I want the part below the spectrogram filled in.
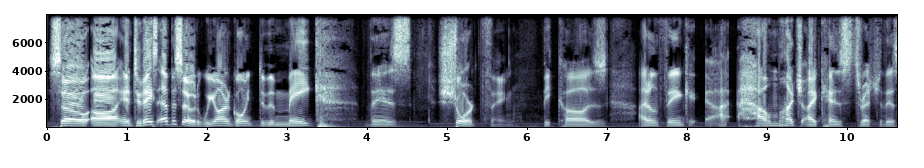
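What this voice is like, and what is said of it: Sick, flu-affected voice. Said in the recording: “as you can tell from my voice ... Because of this flu”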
